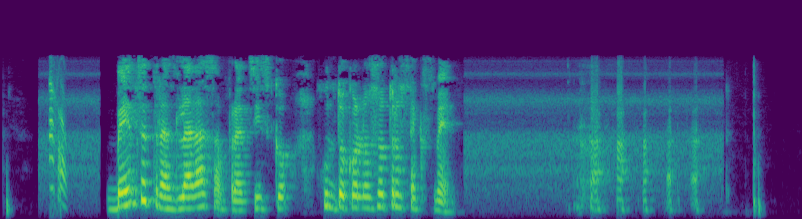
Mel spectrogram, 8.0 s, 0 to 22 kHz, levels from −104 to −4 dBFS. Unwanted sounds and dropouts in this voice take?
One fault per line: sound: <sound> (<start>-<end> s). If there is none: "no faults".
sound: chirp (0.5-0.7 s)
sound: laugh (5.7-7.1 s)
